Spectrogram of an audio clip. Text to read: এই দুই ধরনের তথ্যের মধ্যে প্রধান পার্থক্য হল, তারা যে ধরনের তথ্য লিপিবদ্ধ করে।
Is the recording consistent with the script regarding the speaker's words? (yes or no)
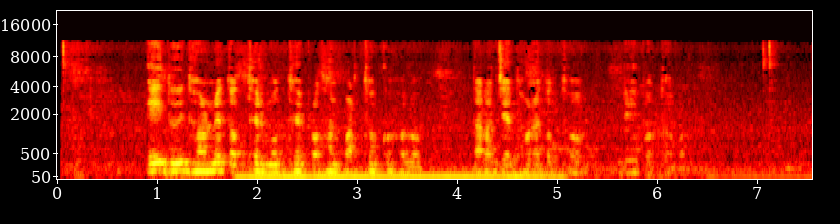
yes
